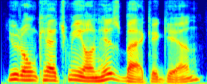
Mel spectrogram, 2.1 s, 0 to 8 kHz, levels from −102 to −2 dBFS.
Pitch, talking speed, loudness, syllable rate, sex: 130 Hz, 230 wpm, -17 LUFS, 4.6 syllables/s, male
